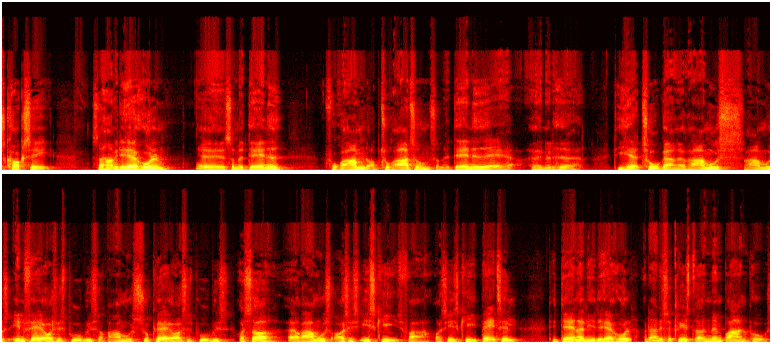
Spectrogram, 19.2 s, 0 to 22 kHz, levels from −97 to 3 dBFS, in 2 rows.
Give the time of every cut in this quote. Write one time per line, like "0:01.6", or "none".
0:09.3
0:12.5
0:17.5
